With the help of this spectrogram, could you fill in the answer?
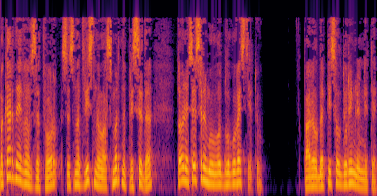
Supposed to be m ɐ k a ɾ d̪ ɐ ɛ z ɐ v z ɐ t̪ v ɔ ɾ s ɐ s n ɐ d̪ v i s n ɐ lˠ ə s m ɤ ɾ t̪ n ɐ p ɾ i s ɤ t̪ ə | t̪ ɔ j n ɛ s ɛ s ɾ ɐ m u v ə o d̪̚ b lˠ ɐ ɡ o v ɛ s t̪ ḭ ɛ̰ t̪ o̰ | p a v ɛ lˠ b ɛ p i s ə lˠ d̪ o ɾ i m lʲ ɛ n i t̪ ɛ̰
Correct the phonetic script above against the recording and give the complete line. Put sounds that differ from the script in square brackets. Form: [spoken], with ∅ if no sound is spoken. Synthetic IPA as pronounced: m ɐ k a ɾ d̪ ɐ ɛ [v] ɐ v z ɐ t̪ v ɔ ɾ s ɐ s n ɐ d̪ v i s n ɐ lˠ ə s m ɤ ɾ t̪ n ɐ p ɾ i s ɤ [d̪] ə | t̪ ɔ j n ɛ s ɛ s ɾ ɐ m u v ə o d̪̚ b lˠ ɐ ɡ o v ɛ s t̪ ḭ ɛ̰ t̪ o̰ | p a v ɛ lˠ b ɛ p i s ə lˠ d̪ o ɾ i m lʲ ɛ n i t̪ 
